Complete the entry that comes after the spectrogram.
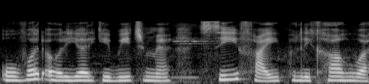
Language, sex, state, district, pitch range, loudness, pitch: Hindi, female, Jharkhand, Ranchi, 175-200 Hz, -17 LUFS, 185 Hz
